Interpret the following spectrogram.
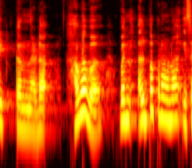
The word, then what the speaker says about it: Kannada: We all know that it is 'Kannada' and not 'Kannad' despite that we see a lot of North Indians pronouncing it as Kannad instead of Kannada.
